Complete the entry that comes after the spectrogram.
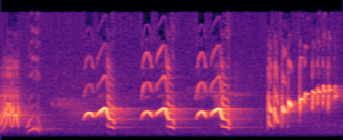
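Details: Song thrush singing in woodland: a short mixed note, then a clear arching whistled phrase repeated three times at even intervals, ending in a rapid run of high, thin notes that rise in pitch.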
